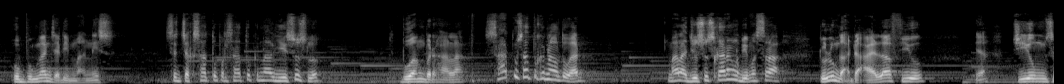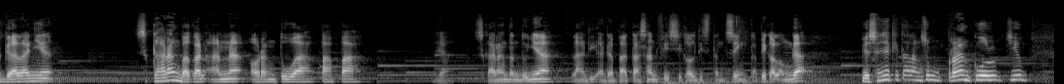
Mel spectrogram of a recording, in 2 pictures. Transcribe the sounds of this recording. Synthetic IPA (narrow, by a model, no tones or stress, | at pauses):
hubuŋand͡ʒadima̰nɪsː | əd͡ʒak̚sat̪upərsat̪ukənaljesʊslʊh | buaŋbərɦalasat̪usat̪ukənalt̪uɦan | malad͡ʒust̪ʊsə̥kaɾaŋləbɪhməsɾa | d̥uluŋɡa̰ʔːda̰ʔa̰jlafju | jad͡ʒiʊmsəɡalaɲa | sə̥kaɾaŋbakananaʔʔoɾaŋt̪uapapa | ja̰ | sə̥kaɾaŋt̪ənt̪uɲa | la̰dia̰dabat̪asanfisikaldist̪ənsɪŋt̪apikaloŋɡaʔ | b̥iasaɲakit̪alaŋsʊŋpəɾaŋkʊld͡ʒiʊm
